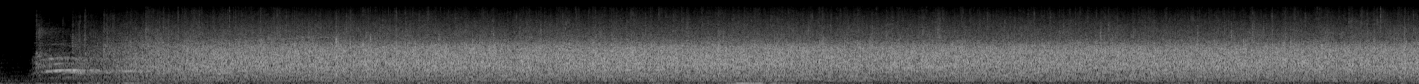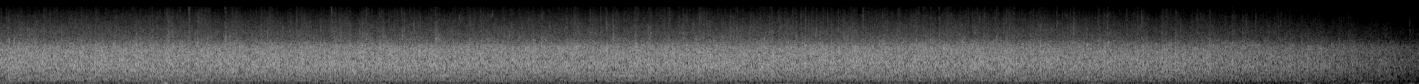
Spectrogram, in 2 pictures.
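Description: Concert hall audience applauding at the end of a live piano concerto performance. Dense, steady applause breaks out about half a second in and fades away near the end.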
